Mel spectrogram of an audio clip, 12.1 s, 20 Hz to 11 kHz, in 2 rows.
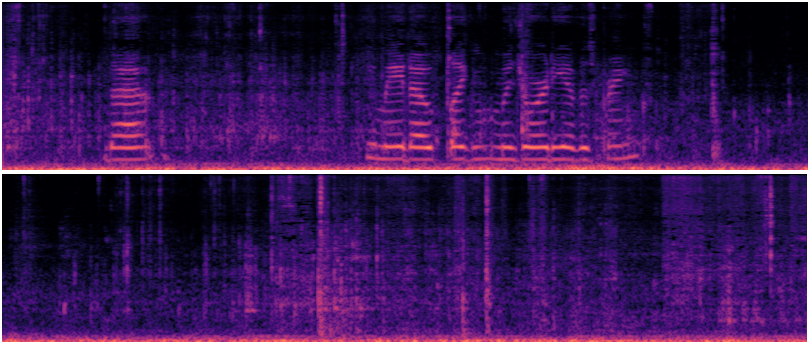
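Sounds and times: small clicks and rustles: 0:00.0 - 0:04.1
car cabin rumble: 0:00.0 - 0:12.0
eating and sipping noises: 0:00.0 - 0:12.0.

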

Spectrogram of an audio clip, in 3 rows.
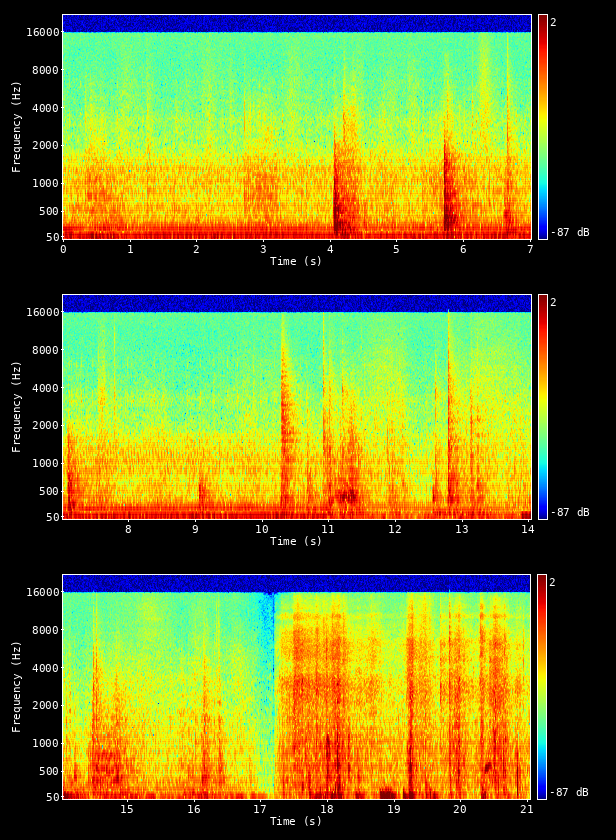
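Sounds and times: faint knocks and rustles: 0:00.1 - 0:21.0
footsteps through forest undergrowth: 0:17.2 - 0:21.0.

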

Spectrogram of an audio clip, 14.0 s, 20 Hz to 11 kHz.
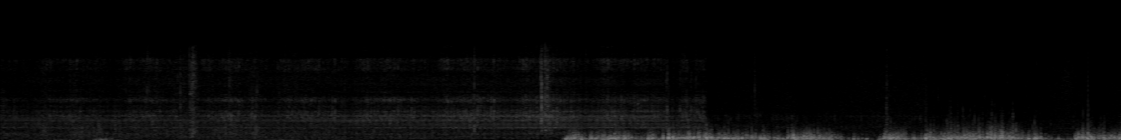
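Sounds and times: wind buffeting microphone: 0:07.0 - 0:14.0.

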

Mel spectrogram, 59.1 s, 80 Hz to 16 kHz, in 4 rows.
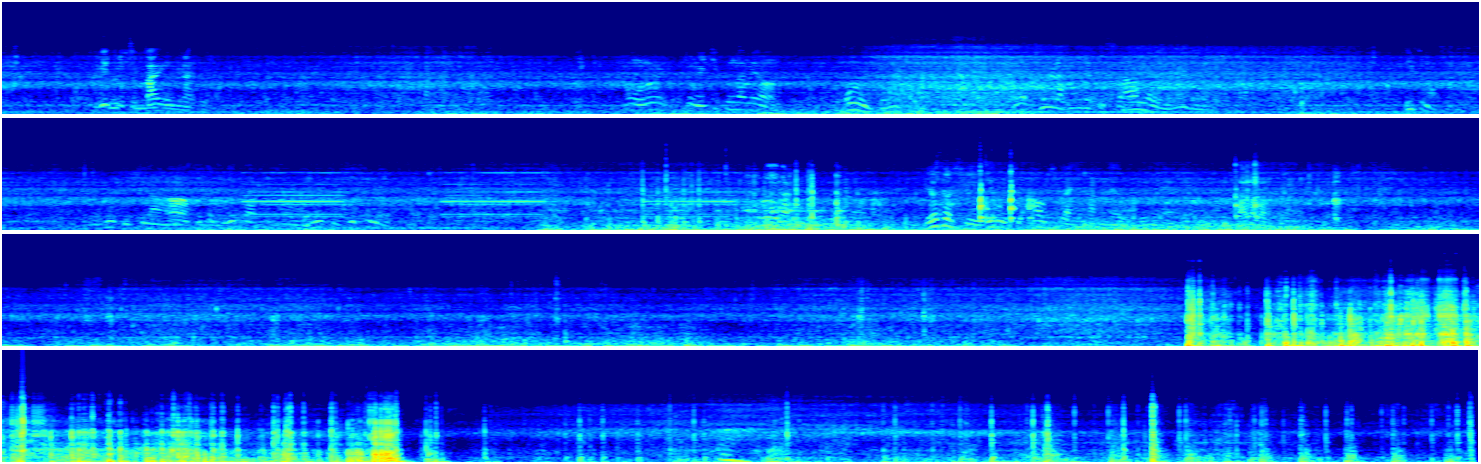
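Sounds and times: wind buffeting microphone: 0:20.2 - 0:59.0
low thumps: 0:41.4 - 0:49.4, 0:50.0 - 0:59.0.

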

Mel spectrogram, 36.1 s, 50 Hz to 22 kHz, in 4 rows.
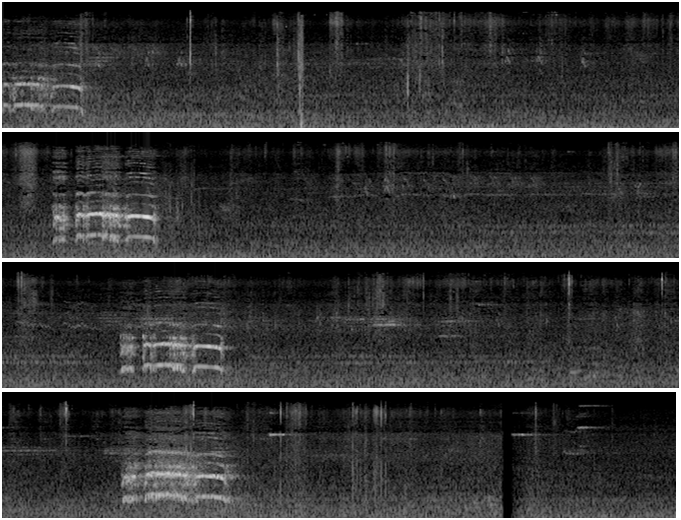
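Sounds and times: rooster crowing: 0:00.0 - 0:01.2, 0:09.7 - 0:11.2, 0:19.6 - 0:21.2, 0:28.6 - 0:30.2.

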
